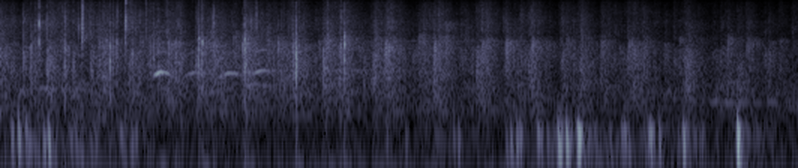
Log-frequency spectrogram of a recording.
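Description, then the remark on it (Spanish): Audience applause for the speaker's helpers: a dense, steady patter of many hands clapping at once, fairly loud and sustained for several seconds with no one speaking over it. “Un aplauso para mis ayudantes.”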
